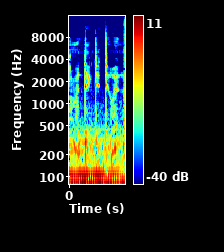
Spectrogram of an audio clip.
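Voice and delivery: soft, breathy whisper; nervous night vlog whisper. Real, not acted. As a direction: whisper it in the dark morgue. Whispering in the morgue.

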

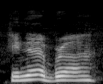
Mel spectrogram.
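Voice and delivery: high, loud team cheer; excited cheer. Real, not acted. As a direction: belt out the team name. (masayang sigaw para sa koponan)

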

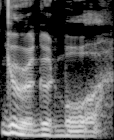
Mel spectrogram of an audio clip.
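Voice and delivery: a hint of a rough outlaw praising a pup; Arthur Morgan impression. Friend asks for his game cowboy impression, lightly voiced low drawl. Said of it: "You're Arthur Morgan, uh, imitation".

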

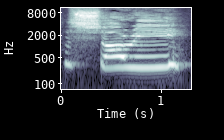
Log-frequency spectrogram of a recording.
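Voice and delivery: high, loud, squealed apology; panicky apology. A narrator's reading. Hippo apologises for another snap, panicky.

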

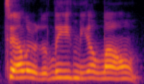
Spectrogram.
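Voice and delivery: on the verge of tears; voice breaking. A narrator's reading. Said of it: "His voice broke".

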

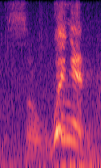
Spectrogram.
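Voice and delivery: high, loud gleeful whoop; gleeful high call. Pretend. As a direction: cry it out with glee.

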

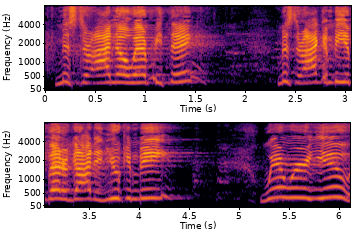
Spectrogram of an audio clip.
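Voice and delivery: mock him as a know-it-all; sarcastic God. God mocking Job as a know-it-all, loud and sarcastic. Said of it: "He gets really sarcastic".

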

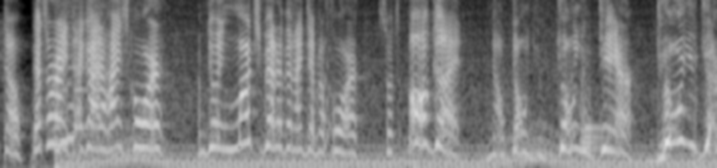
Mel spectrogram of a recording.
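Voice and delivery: normal talking voice

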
